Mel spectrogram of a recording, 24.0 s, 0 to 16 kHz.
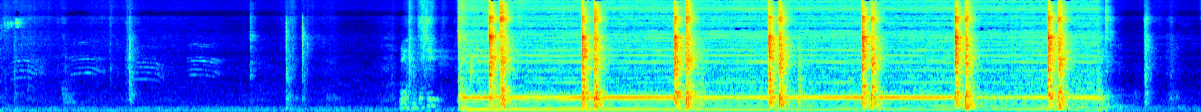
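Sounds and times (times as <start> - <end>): electric hoist motor humming: 9.1 - 22.4.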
